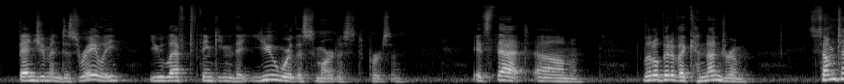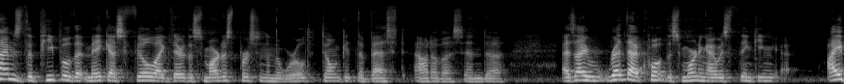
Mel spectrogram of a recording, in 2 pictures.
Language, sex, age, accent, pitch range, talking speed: English, male, 40-59, American, 150-190 Hz, 190 wpm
